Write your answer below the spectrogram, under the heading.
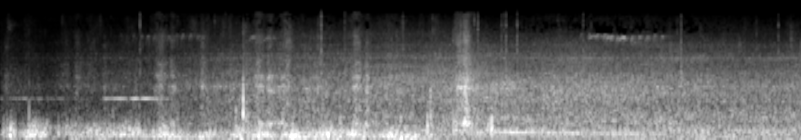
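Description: Road traffic: a vehicle going by on the street, a steady rush of engine and tyres with a faint hum. There are a few knocks from the camera being handled, the sharpest just before five seconds in.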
